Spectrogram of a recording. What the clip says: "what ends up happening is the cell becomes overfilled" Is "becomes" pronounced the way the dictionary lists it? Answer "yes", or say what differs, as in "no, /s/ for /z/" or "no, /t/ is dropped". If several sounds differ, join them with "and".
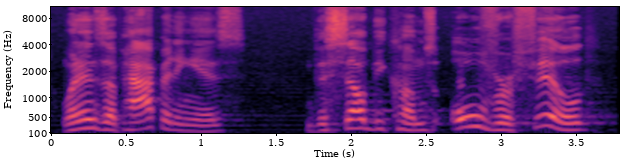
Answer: yes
